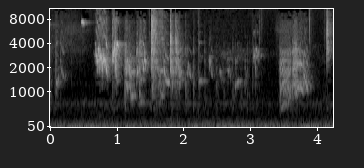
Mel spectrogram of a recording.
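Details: Pet budgerigar couples give raspy squawks and chattering bursts through most of the clip, loudest in the first half, with low background rumble throughout.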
